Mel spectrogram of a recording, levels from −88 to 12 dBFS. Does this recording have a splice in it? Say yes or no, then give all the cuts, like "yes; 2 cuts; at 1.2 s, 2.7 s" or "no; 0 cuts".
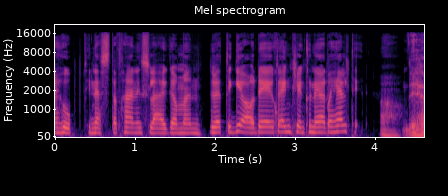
yes; 3 cuts; at 1.9 s, 2.7 s, 3.4 s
